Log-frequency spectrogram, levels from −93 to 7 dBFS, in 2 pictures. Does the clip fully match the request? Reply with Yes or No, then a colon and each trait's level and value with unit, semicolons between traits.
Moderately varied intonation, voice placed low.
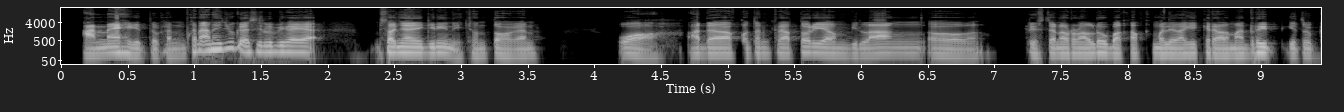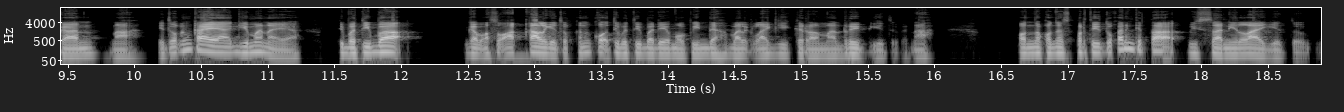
Yes: average, 3.1 semitones; low, 110 Hz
